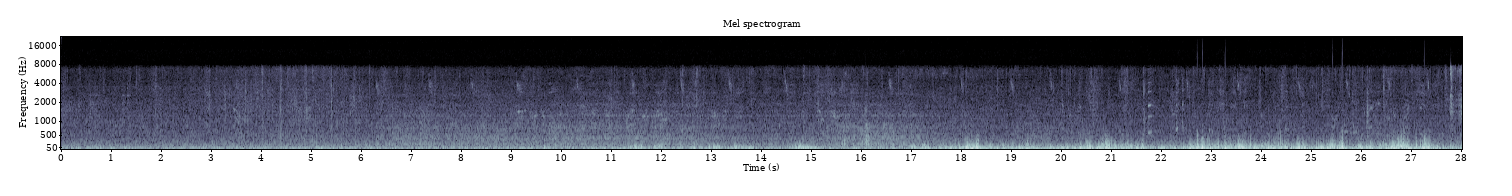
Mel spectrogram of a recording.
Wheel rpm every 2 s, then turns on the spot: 0, 0, 0, 0, 0, 0, 0, 0, 0, 0, 0, 0, 0, 0.
none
